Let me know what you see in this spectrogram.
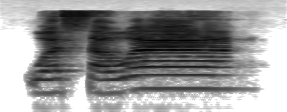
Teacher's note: mad wajib muttasil Ya, dibaca enam harakat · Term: mat wajib mutasil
